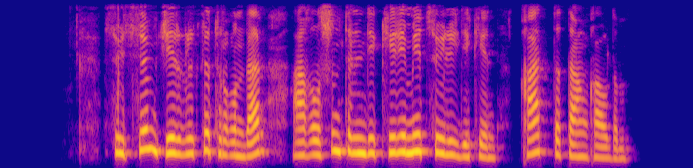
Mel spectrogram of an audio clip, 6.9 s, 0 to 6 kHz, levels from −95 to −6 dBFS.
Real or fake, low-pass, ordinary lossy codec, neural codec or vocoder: fake; 5.4 kHz; none; codec, 16 kHz, 16 kbps, FreqCodec, larger model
